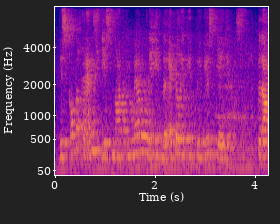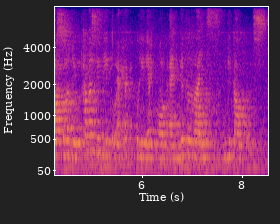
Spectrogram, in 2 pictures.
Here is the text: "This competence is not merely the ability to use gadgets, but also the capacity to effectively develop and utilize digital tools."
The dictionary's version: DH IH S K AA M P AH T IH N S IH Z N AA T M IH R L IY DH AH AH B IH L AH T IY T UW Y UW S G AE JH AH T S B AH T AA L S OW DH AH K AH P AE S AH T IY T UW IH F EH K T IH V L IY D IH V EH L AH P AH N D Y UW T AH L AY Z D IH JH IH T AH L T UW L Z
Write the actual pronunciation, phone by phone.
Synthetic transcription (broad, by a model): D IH S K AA P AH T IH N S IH S N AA T M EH R L IY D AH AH B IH L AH T IY T UW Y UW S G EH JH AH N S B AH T AA L S OW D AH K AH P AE S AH T IY T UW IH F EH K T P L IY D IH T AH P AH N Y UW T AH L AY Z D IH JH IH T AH L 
